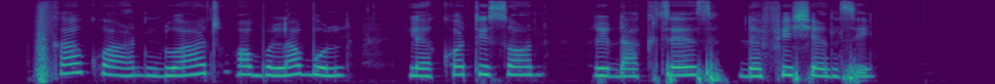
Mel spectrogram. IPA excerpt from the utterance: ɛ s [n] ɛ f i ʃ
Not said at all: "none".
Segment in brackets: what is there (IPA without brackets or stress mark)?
d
